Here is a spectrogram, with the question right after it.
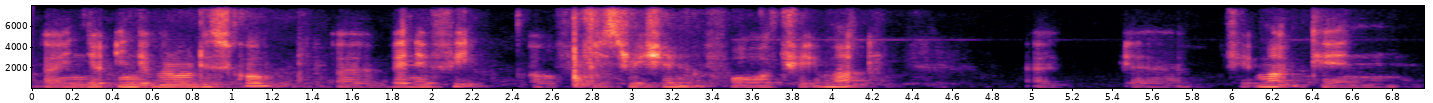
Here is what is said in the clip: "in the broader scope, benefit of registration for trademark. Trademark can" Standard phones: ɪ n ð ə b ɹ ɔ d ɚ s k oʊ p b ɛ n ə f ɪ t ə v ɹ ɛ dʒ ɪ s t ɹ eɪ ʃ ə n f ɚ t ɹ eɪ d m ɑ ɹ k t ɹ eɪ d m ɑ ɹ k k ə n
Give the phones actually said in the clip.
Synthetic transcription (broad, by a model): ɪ n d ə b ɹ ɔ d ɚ s k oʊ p b ɛ n ə f ɪ t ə f ɹ ɛ dʒ ɪ s t ɹ eɪ ʃ ə n f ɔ t ɹ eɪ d m ɑ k t ɹ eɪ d m ɑ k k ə n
